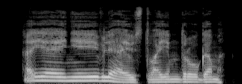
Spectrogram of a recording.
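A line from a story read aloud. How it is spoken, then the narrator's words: Scornful snort. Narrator (Russian): фыркнул он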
